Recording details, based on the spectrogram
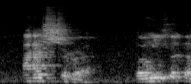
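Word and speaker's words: עשרה: But this right here is actually this is how you say 10 in Hebrew. Ashara.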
